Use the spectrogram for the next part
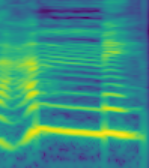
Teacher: We don't pronounce the T مربوطة when the word is on its own.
